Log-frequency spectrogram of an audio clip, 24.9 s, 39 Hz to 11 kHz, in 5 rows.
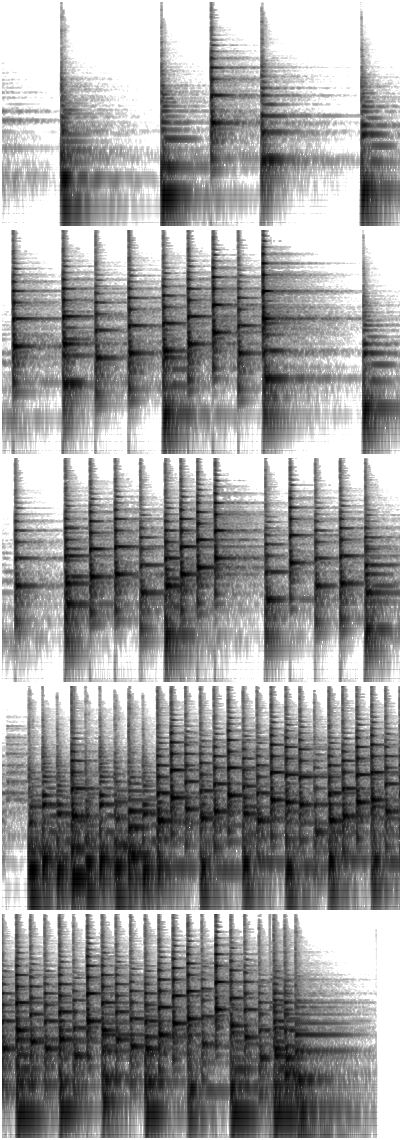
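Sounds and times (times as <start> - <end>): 
upright acoustic double bass playing: 2.0 - 3.6, 4.5 - 8.7, 9.5 - 12.6, 14.3 - 24.4.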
